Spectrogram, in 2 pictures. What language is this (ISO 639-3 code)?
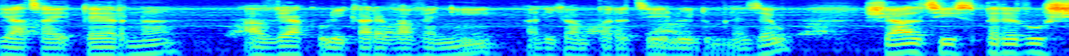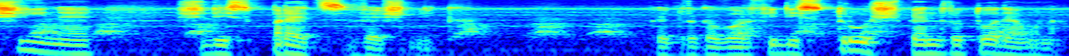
ron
